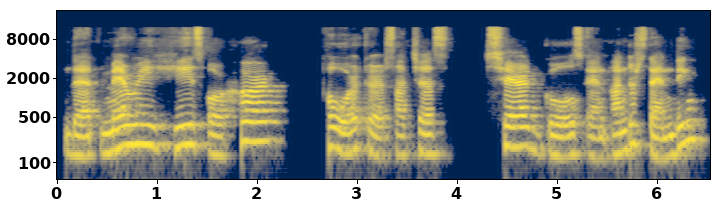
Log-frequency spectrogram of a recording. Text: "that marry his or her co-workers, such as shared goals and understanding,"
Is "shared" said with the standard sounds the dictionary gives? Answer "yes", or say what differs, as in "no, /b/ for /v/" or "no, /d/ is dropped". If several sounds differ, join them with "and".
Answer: yes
